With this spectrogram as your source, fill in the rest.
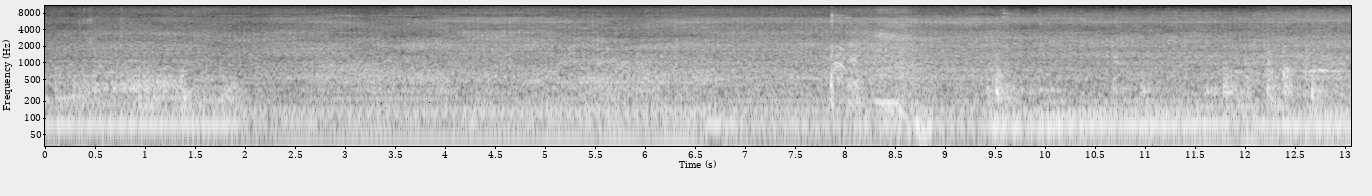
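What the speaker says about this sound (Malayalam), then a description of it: "വണ്ടി വലിച്ചു കയറ്റിക്കൊണ്ടിരിക്കുന്നു" A vehicle crashed in a minor accident at Perunad, Koonamkara, is hauled back up with its engine running, giving a steady, loud motor drone throughout with a few knocks and voices faintly in the background.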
